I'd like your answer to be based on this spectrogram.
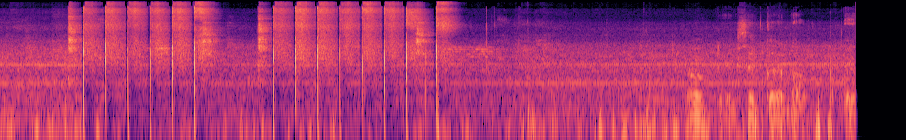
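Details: Bursts of sharp snapping clicks, about two a second, with room noise: laser machine pulses removing small moles/freckles across a man's cheeks, nose and forehead.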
